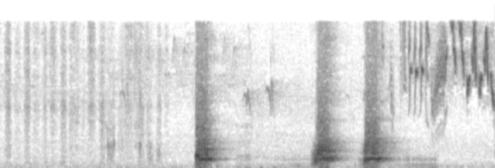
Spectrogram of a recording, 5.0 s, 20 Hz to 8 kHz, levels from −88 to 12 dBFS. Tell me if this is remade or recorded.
recorded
